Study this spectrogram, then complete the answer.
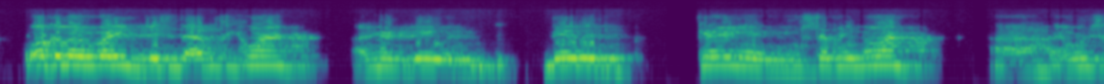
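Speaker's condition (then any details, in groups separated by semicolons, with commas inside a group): Cerebral palsy, severe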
